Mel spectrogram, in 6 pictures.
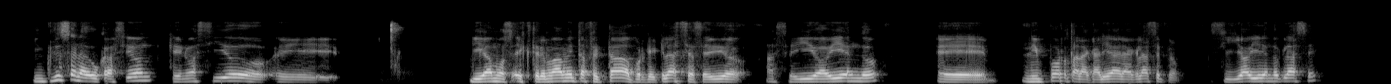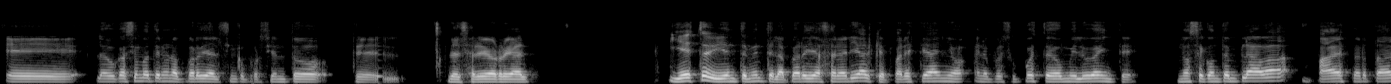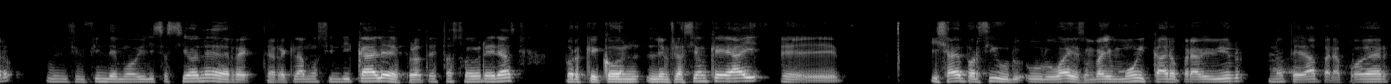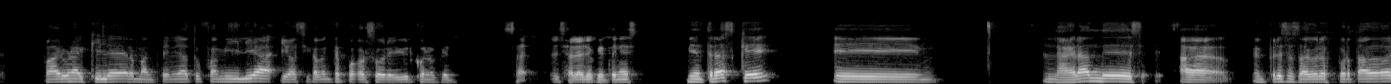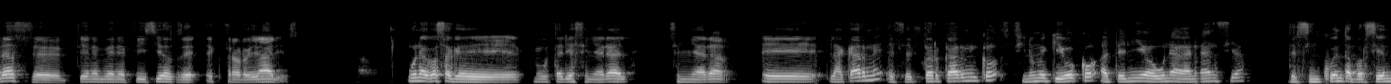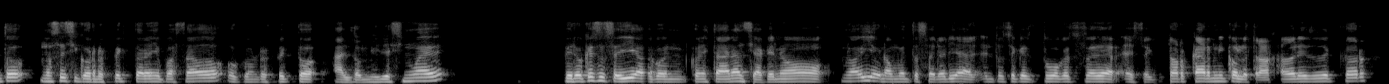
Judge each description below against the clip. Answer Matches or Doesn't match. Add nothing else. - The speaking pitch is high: Doesn't match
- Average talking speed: Matches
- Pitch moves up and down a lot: Doesn't match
